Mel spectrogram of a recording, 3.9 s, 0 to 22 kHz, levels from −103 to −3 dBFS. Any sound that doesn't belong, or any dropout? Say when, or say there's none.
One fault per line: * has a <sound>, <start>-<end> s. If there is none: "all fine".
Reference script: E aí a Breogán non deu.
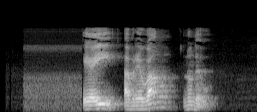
all fine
